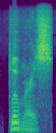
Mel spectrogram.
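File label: "bloomers", American English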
